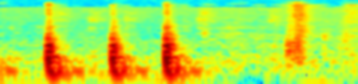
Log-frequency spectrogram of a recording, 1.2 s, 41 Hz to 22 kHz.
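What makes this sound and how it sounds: Four short, dull knocks on a plastic trim panel of a Chinese-built, European-market Tesla Model 3, said to differ in texture and sound from the US-built car's plastics. The first three knocks are evenly spaced and the fourth is softer. Each is a low, hollow thud that dies away almost instantly with no ringing.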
